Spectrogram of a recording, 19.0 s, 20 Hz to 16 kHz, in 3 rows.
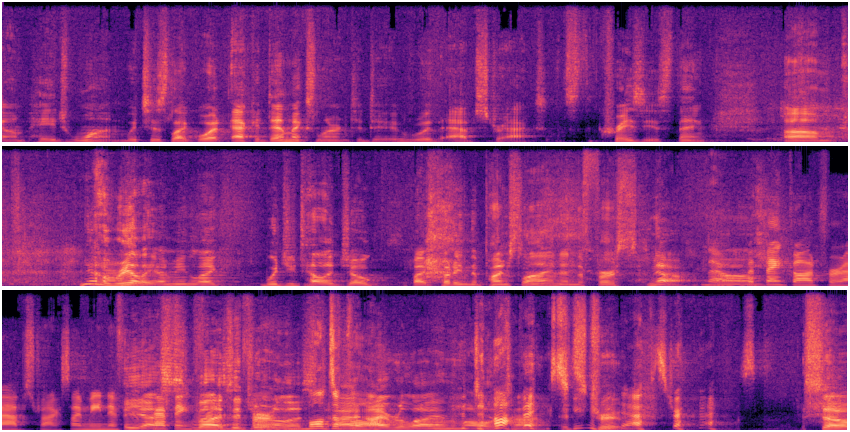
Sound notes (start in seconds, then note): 5.8 audience laughing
